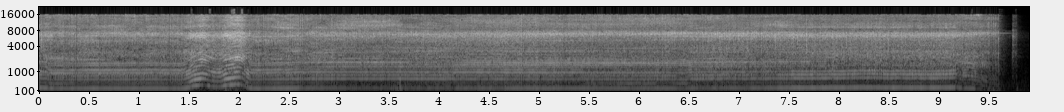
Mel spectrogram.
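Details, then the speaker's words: Traxxas T-Maxx 2.5 nitro, .15 engine, first start after three months, idle needle one turn from factory, low-speed needle one turn out: high buzzing idle with two throttle blips, never drops low; brakes now, idle still too high. "so as you can see it's definitely better it's breaking now at first this would not stop and the thing is the idol is still a little bit too high so we'll turn that rich a little bit"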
